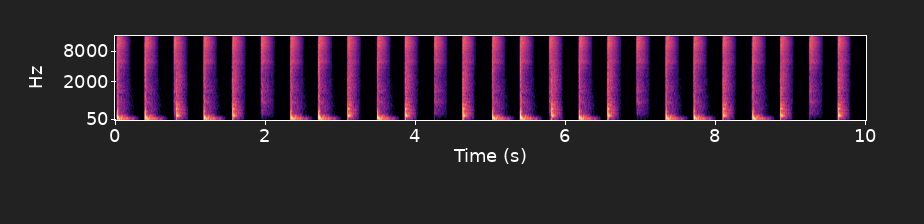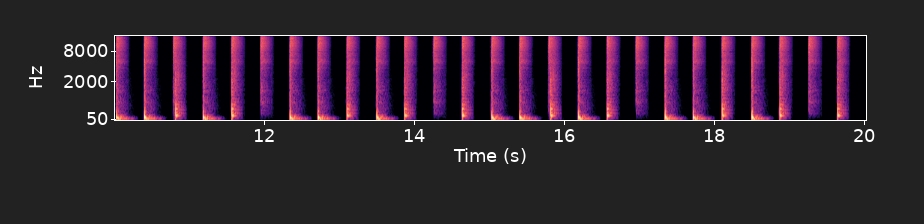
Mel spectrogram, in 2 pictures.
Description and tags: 13-8 beat b extended
A drum pattern in 13/8 time. Decided to make an entire pack up.
full, drum, 13-08, 13, 13-8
